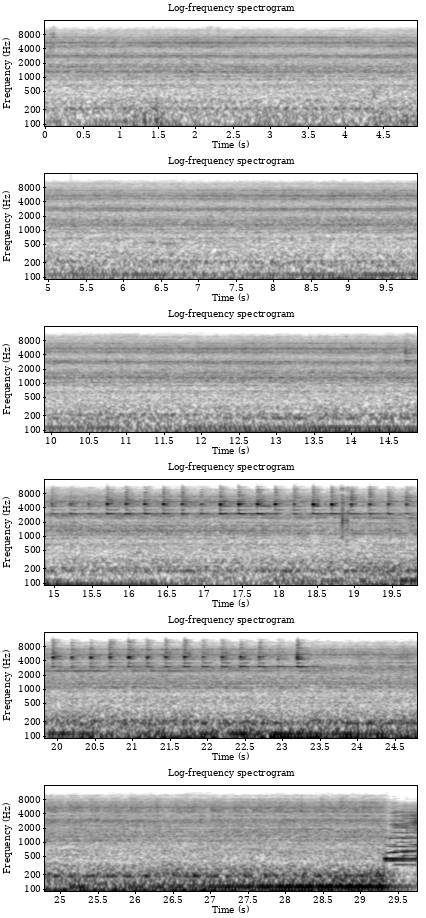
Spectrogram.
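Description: Norfolk Southern diesel locomotive approaching, its low engine rumble growing steadily louder. For several seconds around the middle, a grade-crossing bell rings at a steady beat.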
